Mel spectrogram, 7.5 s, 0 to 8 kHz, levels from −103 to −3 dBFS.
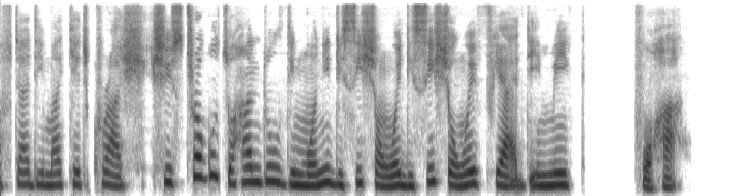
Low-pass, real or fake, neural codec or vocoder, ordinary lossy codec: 7.2 kHz; real; none; none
